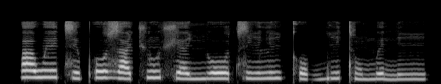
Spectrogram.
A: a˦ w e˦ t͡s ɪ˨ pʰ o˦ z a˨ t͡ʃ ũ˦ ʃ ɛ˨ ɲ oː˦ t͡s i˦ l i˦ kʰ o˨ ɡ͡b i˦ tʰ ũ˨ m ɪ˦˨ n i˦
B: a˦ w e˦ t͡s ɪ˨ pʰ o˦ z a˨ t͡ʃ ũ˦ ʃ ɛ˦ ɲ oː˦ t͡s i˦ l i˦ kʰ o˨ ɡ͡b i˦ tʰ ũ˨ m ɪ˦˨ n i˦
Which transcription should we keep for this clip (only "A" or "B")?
A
